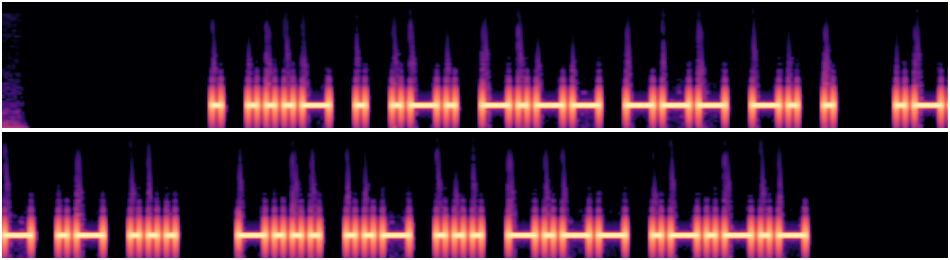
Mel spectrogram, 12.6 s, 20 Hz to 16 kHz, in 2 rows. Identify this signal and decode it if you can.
Morse code, heard as a keyed tone, about 20 wpm, 700 Hz. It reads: EVERYONE WAS BUSY.
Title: Sentences from Top 1000 Words - Review Part 3 - 20wpm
